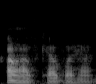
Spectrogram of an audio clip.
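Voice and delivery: low, soft aside; muttered aside. Real, not acted. Vlogger to viewers before acting out Pomni, low aside. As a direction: drop it low as a throwaway.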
